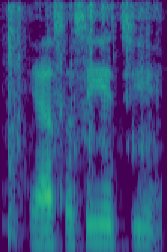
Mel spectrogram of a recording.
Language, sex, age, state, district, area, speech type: Maithili, female, 30-45, Bihar, Araria, rural, spontaneous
